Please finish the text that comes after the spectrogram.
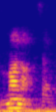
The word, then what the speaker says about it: monoxide: D nitrogen monoxide yeah when it's mon mono we don't say the whole word mono out we just monoxide like the one we're most familiar with is carbon monoxide right so we say it like that okay let's go to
